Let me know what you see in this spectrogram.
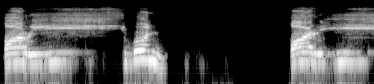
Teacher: را پہ زیر ہے تو را کو تھوڑا باریک پڑھنا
